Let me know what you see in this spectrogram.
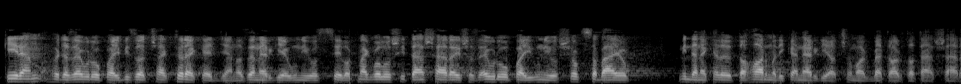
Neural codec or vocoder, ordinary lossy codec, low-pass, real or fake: none; AAC, 48 kbps; 5.4 kHz; real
